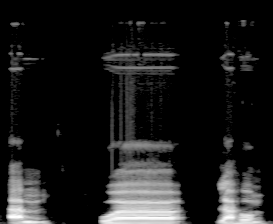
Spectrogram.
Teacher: Izhar syafawi itu baca satu harakat aja.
